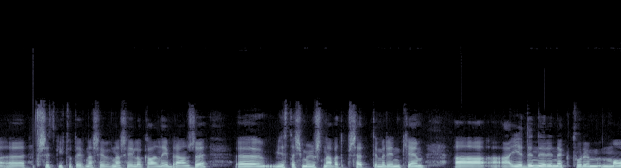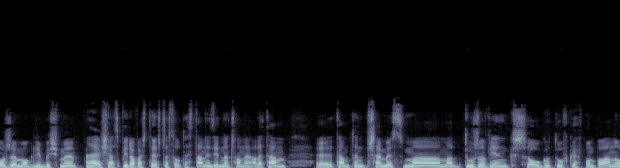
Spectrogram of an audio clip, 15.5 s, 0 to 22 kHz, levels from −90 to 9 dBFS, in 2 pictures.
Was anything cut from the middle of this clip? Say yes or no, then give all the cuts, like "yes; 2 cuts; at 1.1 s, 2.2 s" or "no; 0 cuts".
no; 0 cuts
